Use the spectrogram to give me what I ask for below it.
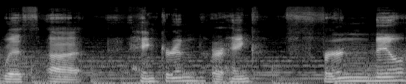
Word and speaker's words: Ferinale: uh hankerin or hank fern nail how do you say that your last name for you know like you're hankering for a nail oh i see um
